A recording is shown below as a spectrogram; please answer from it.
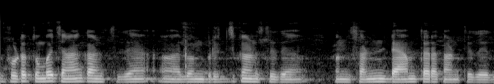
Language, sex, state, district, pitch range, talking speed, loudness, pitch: Kannada, male, Karnataka, Shimoga, 120-130 Hz, 155 wpm, -19 LUFS, 125 Hz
